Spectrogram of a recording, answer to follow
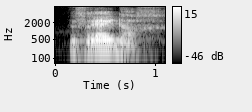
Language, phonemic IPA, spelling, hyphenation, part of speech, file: Dutch, /ˈvrɛi̯ˌdɑx/, vrijdag, vrij‧dag, noun / adverb, Nl-vrijdag.ogg
- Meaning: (noun) Friday; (adverb) on Friday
